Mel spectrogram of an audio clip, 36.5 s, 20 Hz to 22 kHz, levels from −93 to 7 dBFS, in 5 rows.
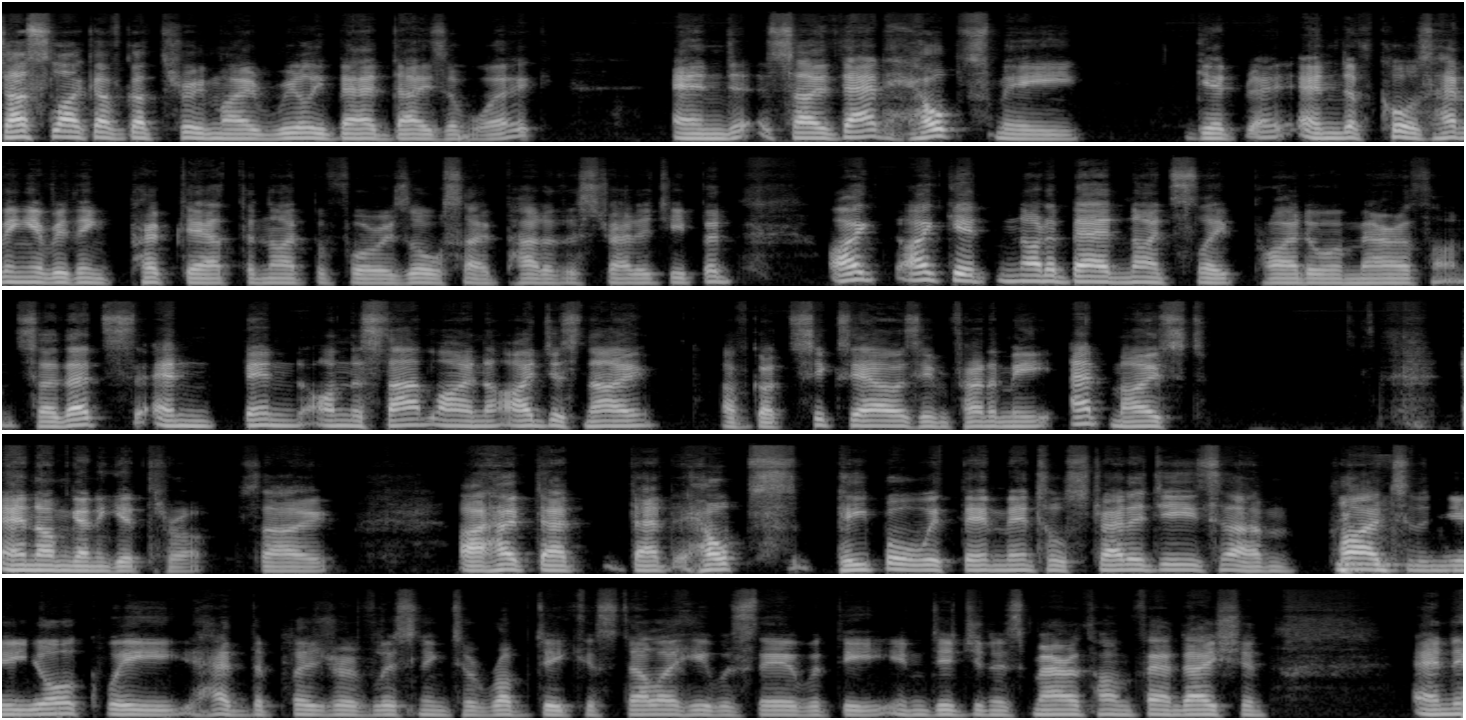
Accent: Australian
